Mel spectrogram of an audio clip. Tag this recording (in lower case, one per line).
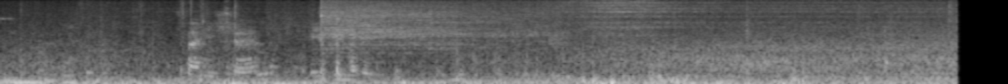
mechanisms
